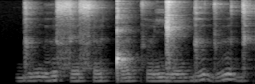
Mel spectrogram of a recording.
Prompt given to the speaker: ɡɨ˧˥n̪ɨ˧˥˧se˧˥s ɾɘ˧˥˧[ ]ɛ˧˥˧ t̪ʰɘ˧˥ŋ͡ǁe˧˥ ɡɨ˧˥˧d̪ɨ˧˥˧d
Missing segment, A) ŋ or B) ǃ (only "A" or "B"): B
